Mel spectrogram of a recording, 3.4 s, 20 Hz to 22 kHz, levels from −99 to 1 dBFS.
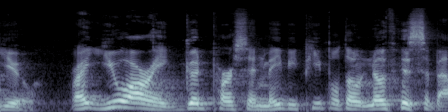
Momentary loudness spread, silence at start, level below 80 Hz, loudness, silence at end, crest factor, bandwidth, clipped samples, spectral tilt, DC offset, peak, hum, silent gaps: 12 LU; 0 s; -70 dBFS; -25 LUFS; 0 s; 16 dB; 12 kHz; under 0.1%; -5.5 dB/octave; under 0.1%; -10 dBFS; none; none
